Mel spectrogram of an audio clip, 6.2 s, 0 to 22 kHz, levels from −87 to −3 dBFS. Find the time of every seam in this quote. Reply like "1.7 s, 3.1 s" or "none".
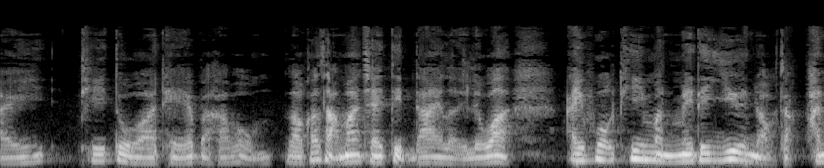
2.0 s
